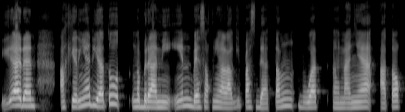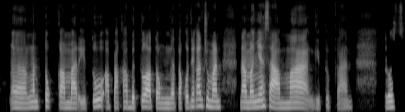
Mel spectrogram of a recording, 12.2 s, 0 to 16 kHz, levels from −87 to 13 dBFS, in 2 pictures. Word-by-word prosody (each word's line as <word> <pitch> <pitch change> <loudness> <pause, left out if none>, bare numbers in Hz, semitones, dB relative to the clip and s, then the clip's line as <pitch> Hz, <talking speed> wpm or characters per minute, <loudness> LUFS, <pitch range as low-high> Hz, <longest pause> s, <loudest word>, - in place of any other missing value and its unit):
iya 235 +1 +6
dan 220 -1 +4 0.3
akhirnya 200 +8 0
dia 215 -5 +4
tuh 290 -1 +2 0.2
ngeberaniin 190 +2 +2
besoknya 185 -1 0
lagi 160 +1 0
pas 185 +1 -3
dateng 180 +7 -3
buat, 175 0 +1 0.2
eee, 165 -1 -6
nanya 175 +3 0
atau 185 +4 0 0.2
eee, 165 -1 0
ngetuk 195 +3 -4
kamar 165 -1 0
itu 210 +3 -2
apakah 180 -1 -5
betul 175 +2 +2
atau 165 -2 -2
enggak, 155 0 -4
takutnya 180 +5 -4
kan 220 - +2
cuman 190 -4 +1 0.3
namanya 175 +4 +2
sama 165 0 +3
gitu - - -14
kan - - -10 0.5
terus, 185 +1 -1
180 Hz, 150 wpm, -23 LUFS, 170-200 Hz, 0.5 s, iya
